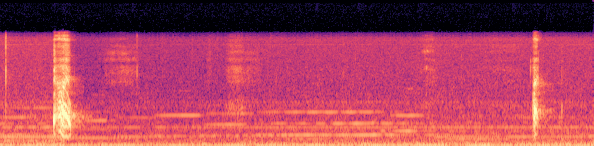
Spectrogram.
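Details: Twin infant girls alternating hiccups: two sudden, short, sharp catches of breath several seconds apart, over faint room hum.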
